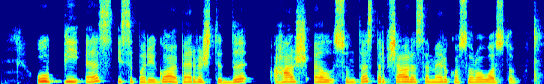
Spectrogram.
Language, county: Lithuanian, Šiauliai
